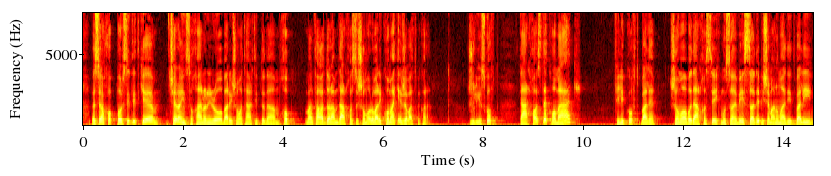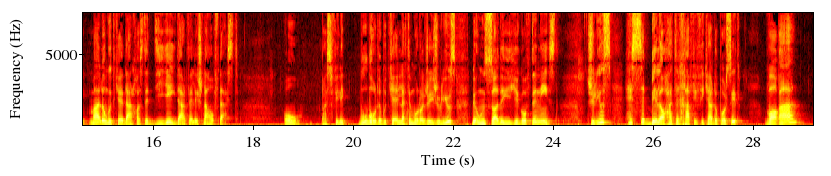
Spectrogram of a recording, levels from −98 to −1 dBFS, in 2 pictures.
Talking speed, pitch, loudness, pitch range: 150 wpm, 110 Hz, -19 LUFS, 90-140 Hz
